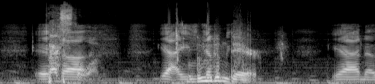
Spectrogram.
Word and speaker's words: Ludum Dare: It's a Ludum Dare. That's the one. Yeah, he's Ludum Dare. Yeah, no, he says it's Dare. Yeah, I know. Everyone mispronounced it.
